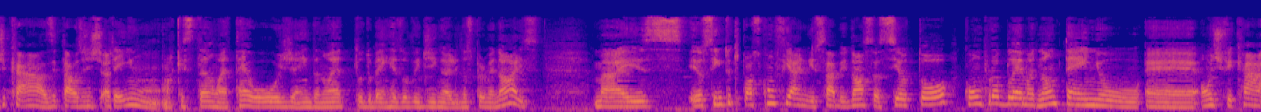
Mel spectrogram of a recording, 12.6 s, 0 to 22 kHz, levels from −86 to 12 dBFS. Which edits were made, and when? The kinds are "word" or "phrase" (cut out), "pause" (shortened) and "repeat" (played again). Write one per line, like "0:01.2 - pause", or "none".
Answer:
0:01.1 - word
0:07.4 - word
0:09.6 - pause
0:10.4 - word

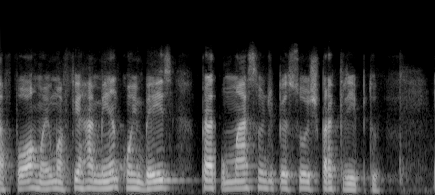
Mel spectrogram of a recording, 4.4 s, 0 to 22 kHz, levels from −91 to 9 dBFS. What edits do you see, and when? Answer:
0:01.2 - word
0:02.1 - word
0:03.2 - word

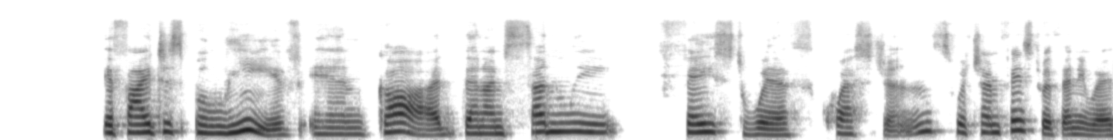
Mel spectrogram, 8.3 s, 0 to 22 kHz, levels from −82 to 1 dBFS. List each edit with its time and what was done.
none

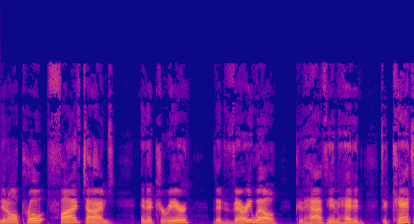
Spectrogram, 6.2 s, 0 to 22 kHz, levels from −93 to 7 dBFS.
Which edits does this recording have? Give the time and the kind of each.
none

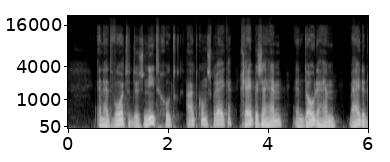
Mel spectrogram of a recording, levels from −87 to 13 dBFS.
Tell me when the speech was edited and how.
0:03.4 - pause
0:04.4 - pause

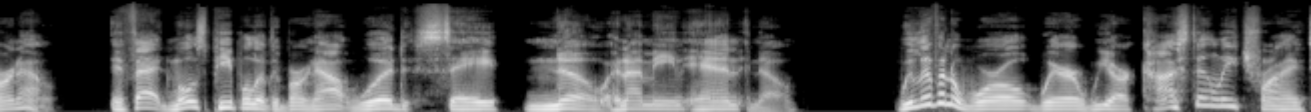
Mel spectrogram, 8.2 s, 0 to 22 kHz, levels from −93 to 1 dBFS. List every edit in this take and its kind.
0:01.7 - phrase
0:03.2 - pause
0:04.6 - word

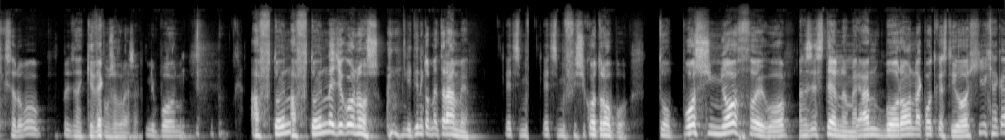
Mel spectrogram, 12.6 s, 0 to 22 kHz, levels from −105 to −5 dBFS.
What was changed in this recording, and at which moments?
0:01.3 - word
0:01.8 - pause
0:03.6 - repeat
0:05.3 - phrase
0:06.6 - repeat
0:08.0 - pause
0:10.0 - phrase
0:10.7 - phrase
0:11.5 - word

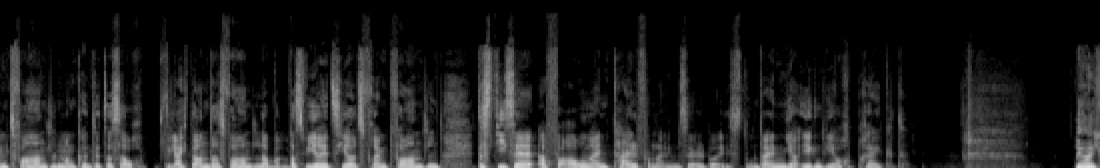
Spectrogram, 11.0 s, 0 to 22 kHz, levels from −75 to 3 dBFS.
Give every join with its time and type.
0:01.5 - pause

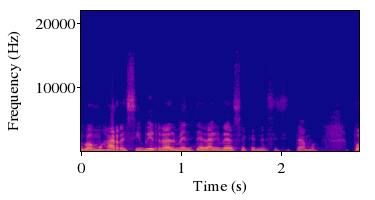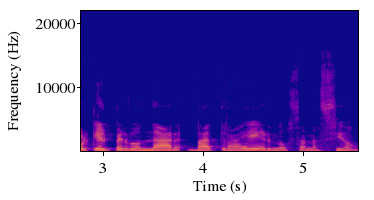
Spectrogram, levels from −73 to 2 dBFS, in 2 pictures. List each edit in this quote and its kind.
none

